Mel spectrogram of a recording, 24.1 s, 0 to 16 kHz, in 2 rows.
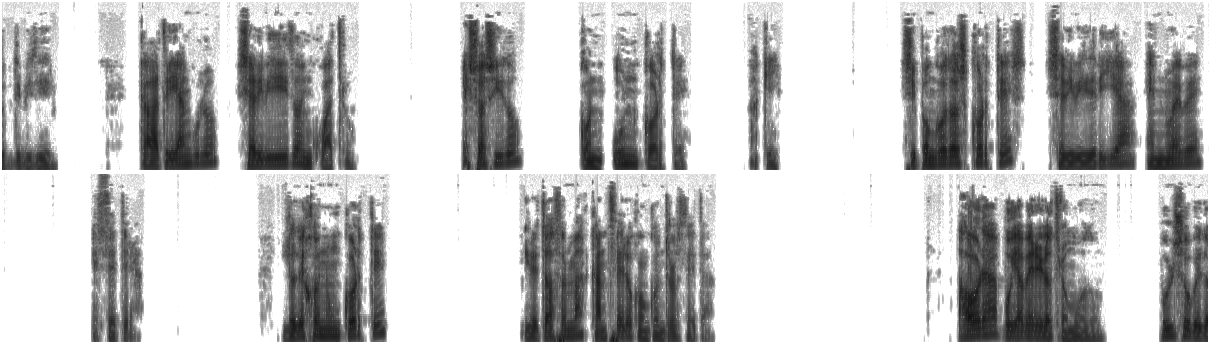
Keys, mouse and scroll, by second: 1.0-3.9 middle drag, 10.0 click, 13.4-17.7 drag, 19.9 ctrl+z.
